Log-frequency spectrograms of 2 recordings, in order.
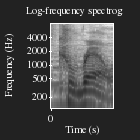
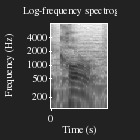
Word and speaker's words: Corel: I've already dispatched troops to Corel. Alright, it's Corel. I keep having to correct myself because of how it's been pronounced in the recent game. I always want to say Coral.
